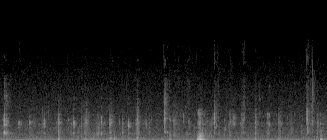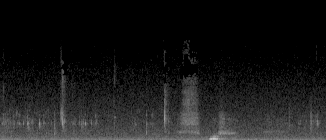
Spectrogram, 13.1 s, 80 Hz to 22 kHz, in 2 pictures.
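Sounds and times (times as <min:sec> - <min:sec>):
person chewing crunchy food: 0:00.0 - 0:10.0.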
